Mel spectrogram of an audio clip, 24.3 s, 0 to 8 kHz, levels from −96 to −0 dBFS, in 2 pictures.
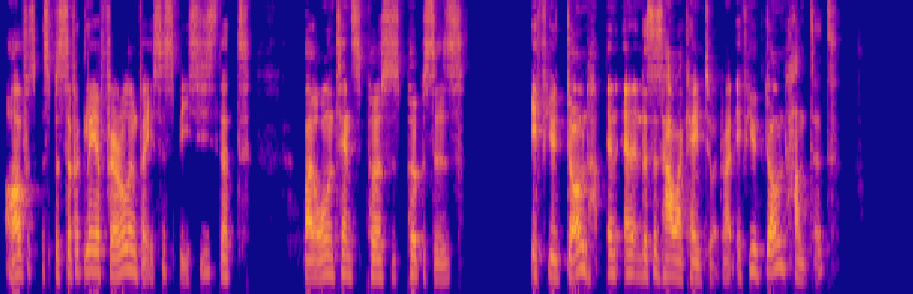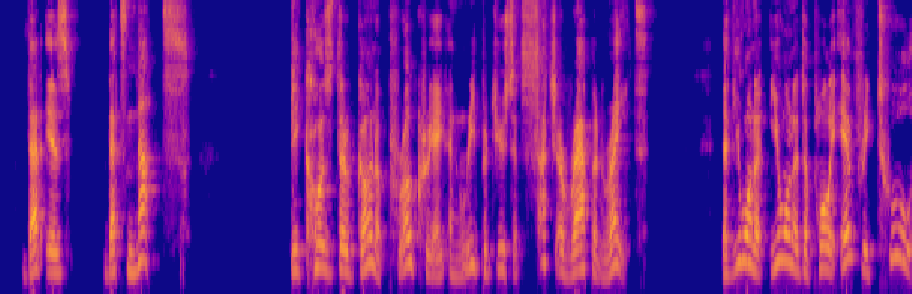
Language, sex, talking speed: English, male, 135 wpm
